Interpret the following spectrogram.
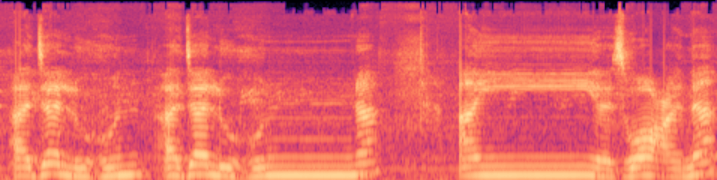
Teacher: یہاں پہ ادغام بالغنہ ہو رہا ہے تو ہم یہاں پہ غنہ کریں گے، اور عین کے تلفظ کا بھی دھیان رکھنا ہے، اور زوات کو پر بھی پڑھنا ہے، نون کو لمبا بھی نہیں کرنا.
